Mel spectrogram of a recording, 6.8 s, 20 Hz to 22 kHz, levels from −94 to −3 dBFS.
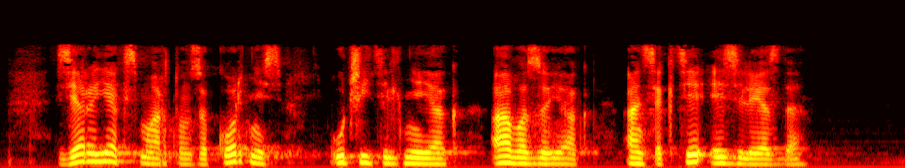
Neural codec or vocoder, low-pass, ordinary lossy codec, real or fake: none; 7.2 kHz; AAC, 48 kbps; real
